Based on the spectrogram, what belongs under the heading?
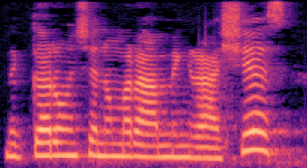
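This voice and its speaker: Middle-aged Filipina with a high voice, casual testimony style, laughs and acts out quotes. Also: female voice, lively intonation, moderate pace. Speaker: speaker sharing a personal story. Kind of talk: casual storytelling to a congregation.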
